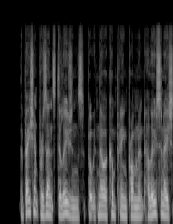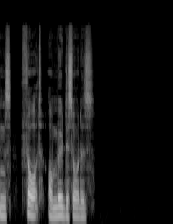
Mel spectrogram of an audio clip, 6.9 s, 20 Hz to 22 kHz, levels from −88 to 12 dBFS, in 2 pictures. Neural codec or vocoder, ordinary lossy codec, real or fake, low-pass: none; none; real; 14.4 kHz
